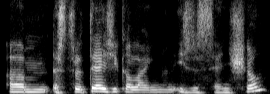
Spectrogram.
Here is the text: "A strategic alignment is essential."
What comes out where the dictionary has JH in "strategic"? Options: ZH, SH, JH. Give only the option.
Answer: ZH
